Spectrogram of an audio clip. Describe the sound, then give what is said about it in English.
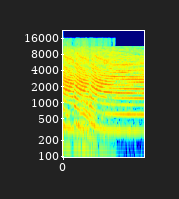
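Air horn sound effect blares in one loud, sustained blast lasting about a second, with no talk over it. “air horns for Jake LaRavia. Air horns.”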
